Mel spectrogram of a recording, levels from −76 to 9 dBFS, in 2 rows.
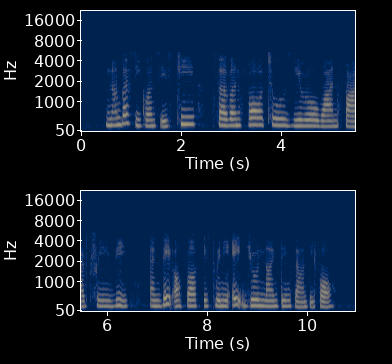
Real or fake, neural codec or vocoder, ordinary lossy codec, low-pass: fake; codec, 16 kHz, 1.1 kbps, Voila-Tokenizer; none; 5.4 kHz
